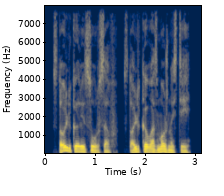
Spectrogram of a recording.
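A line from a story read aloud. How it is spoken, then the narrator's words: Grumbling under breath. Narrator (Russian): бурчал он себе под нос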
